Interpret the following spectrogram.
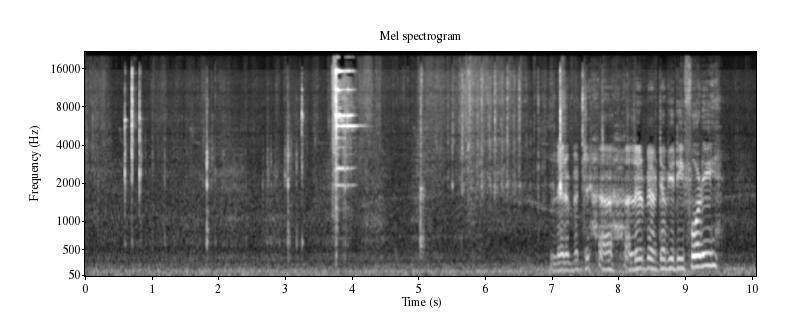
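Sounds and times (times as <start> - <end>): steady low hum: 0.0 - 10.0
metal tools clinking: 3.7 - 4.3
ringing metallic clink: 3.7 - 4.3.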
